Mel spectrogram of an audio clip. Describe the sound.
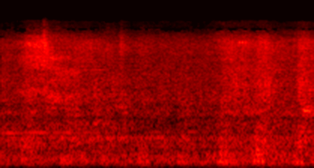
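A person imitating a steam train with the voice: a steady, loud rumbling chug that runs the whole time with slight surges and no clear separate beats.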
